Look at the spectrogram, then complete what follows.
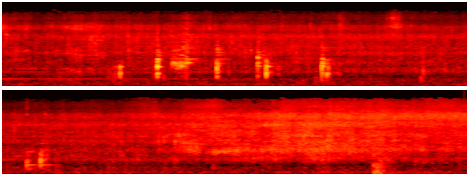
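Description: Garlic shoots stir-frying with pork in a wok. Utensils knock and clink against the wok a few times in the first five seconds, then a frying sizzle builds from about six seconds in.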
